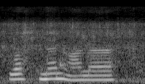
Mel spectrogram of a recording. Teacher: Dalam kata wahnan ala terdapat hukum bacaan idhar hati karena fathah tanwin bertemu dengan ain dibaca jelas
